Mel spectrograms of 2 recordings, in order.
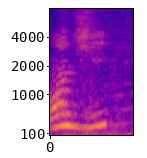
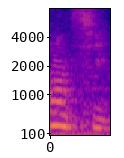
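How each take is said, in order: First: The middle consonant is a J sound. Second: The middle consonant is an S sound. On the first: The speaker calls it right. "la version originale comprend un J" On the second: The speaker calls it wrong. "Je prononce son prénom avec un S"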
